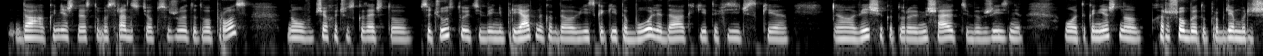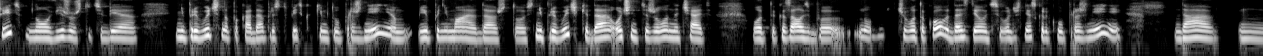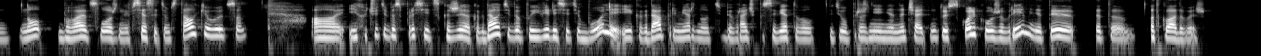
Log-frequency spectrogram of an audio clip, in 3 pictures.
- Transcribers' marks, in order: none
- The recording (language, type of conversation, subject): Russian, advice, Как выработать долгосрочную привычку регулярно заниматься физическими упражнениями?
